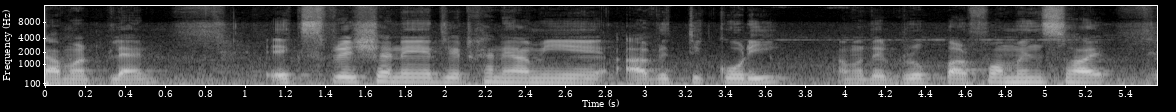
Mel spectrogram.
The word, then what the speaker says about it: আবৃত্তি: আবৃত্তিও করিস বহুকাল আবৃত্তি নিয়ে হ্যা আমি উচ্চারণটা কি আরেকবার বল আবৃত্তি আবৃত্তি আবৃত্তি ওকে তো পার্থ আবৃত্তি নিয়ে তোর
